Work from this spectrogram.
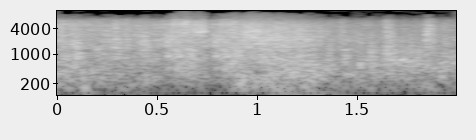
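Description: Gunfire in a western film scene, a dense, continuous barrage of overlapping shots and reports, loud and close, with no clear gaps for the whole stretch.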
